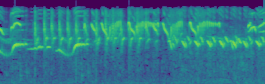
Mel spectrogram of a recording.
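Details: Lure song of the brown-chested jungle flycatcher, played for trapping: loud, dense high warbling with rapid clicking trills and twisting whistled notes, continuous throughout with no gaps.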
